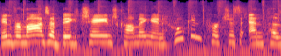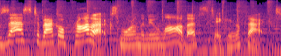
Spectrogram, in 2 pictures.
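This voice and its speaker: A woman keeps a moderate pace with hardly any pauses while music plays behind her. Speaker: TV news anchor and reporter. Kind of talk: TV news anchor read.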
